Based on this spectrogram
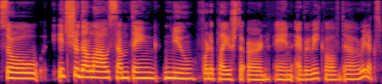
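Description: This woman has a fairly low voice and ordinary pitch variation. She talks at a moderate pace in a dry, close sound with no echo. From Croatia, Dubrovnik. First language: Croatian. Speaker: video game producer. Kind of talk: casual chat. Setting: studio.

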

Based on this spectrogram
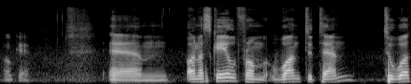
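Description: A man with a Swedish accent, recorded dry and close with no echo. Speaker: podcast host interviewing passers-by. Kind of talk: street vox-pop interview. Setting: outdoor street interviews on portable recorder. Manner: halting, non-fluent English.

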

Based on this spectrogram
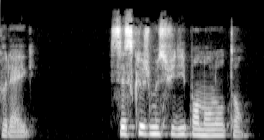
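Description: Against a quiet background, a woman speaks in a dark, mellow tone with fairly even intonation. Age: 40s. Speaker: podcast host. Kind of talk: personal testimony monologue.

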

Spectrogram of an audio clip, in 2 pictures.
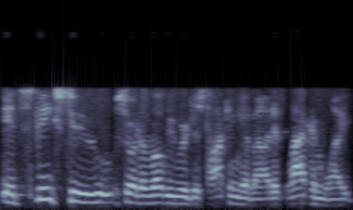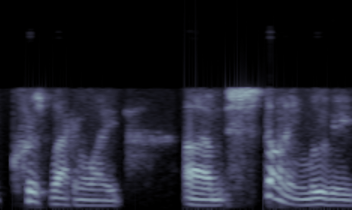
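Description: With an animated tone and lively intonation, a man talks at a moderate pace with a medium pitch. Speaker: podcast host and therapist. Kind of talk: casual interview chat. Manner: animated, jokey.

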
